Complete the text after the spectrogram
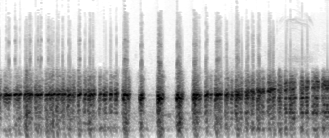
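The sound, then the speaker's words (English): A True Grit duck call blown hard to get the attention of migrating ducks at long distances, in a fast, raspy run of quacks that stays loud throughout and briefly breaks into a few sharper, separated blasts midway. No one speaks. “I mean, this is one of the calls that I go to when I'm trying to get the bird's attention. And this is what that sounds like, the True Grit.”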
